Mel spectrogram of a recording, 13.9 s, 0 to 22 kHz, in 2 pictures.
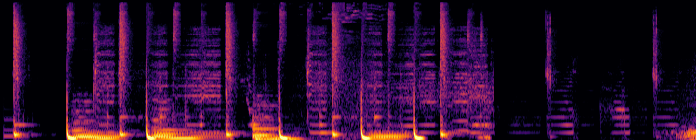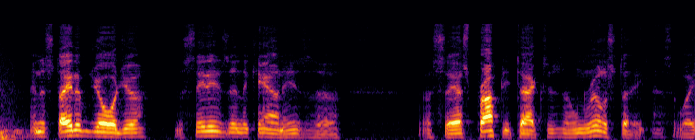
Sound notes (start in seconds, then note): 0.6 upbeat electronic music; 6.6 whoosh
